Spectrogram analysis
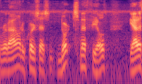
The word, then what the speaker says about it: North Smithfield: will of Northern Rhode Island of course that's North Smithfield you got to say it right folks you don't pronounce th it's North Smithfield uh but it really is the gateway to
